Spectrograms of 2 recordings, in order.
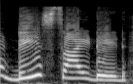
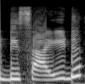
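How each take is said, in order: First: डिसाइडेड slowly as 'di-sai-ded'; careful three-syllable डिसाइडेड; added final syllable. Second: डिसाइड ending on a single d; base word ending. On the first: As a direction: sound the extra 'ded' ending in डिसाइडेड. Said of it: "डी लगने की वजह से क्या हो जाएगा". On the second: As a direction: say डिसाइड as 'di-side', two syllables. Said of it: "इतना सुने होंगे बार बार कि डिसाइड". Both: Shown as a demonstration.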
